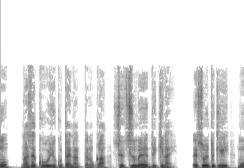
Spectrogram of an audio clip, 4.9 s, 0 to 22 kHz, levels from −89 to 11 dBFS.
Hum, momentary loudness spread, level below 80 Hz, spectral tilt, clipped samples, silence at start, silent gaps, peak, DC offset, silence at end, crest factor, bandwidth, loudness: none; 11 LU; -44 dBFS; -6 dB/octave; under 0.1%; 0 s; 3.70-3.84 s; 0 dBFS; under 0.1%; 0 s; 18 dB; 13.5 kHz; -18 LUFS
